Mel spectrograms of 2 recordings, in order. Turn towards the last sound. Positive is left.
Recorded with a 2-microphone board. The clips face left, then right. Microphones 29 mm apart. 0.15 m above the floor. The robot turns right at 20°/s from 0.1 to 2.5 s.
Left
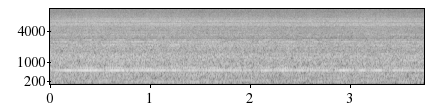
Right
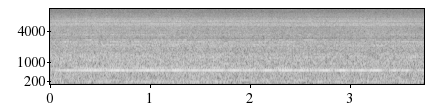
No sound to turn to.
